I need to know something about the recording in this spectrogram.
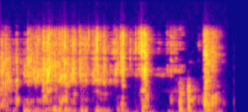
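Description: A quick run of clicking and rustling that thins out to a few separate clicks near the end.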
